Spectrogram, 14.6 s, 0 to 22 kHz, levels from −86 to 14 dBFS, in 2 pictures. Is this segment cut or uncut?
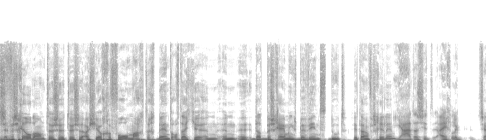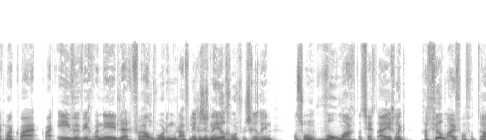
uncut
